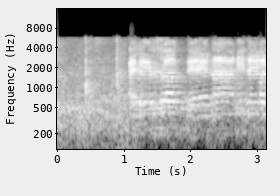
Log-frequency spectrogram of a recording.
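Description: A group of men chant together loudly and close by.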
